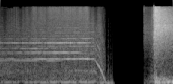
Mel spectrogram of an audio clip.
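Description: Logo-intro sound effect: a held synthetic tone over a low rumble that swoops steeply down in pitch, like a power-down, and cuts off into a brief silence.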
